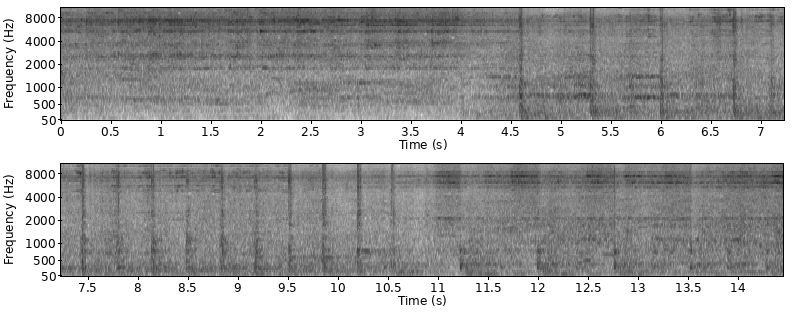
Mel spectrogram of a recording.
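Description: Pow wow drum group: a large shared drum struck by several drummers in a steady, even beat with singers, coming in about four and a half seconds in over the hall's crowd murmur.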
